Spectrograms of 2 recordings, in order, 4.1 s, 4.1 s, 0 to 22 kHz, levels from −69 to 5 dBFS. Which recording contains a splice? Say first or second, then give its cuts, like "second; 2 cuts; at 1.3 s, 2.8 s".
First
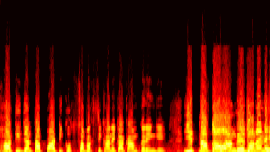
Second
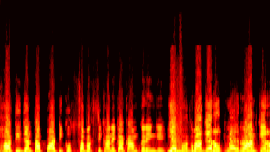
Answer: second; 1 cut; at 2.4 s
